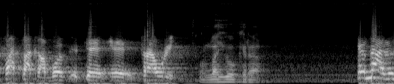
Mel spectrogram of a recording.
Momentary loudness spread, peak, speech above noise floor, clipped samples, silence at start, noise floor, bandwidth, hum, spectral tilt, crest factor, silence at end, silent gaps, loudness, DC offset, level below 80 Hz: 16 LU; -6 dBFS; 32 dB; under 0.1%; 0 s; -50 dBFS; 19 kHz; none; -5.5 dB/octave; 14 dB; 0 s; none; -18 LUFS; under 0.1%; -46 dBFS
